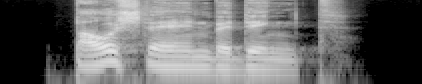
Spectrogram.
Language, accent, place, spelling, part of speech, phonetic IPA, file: German, Germany, Berlin, baustellenbedingt, adjective, [ˈbaʊ̯ʃtɛlənbəˌdɪŋt], De-baustellenbedingt.ogg
- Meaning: building site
